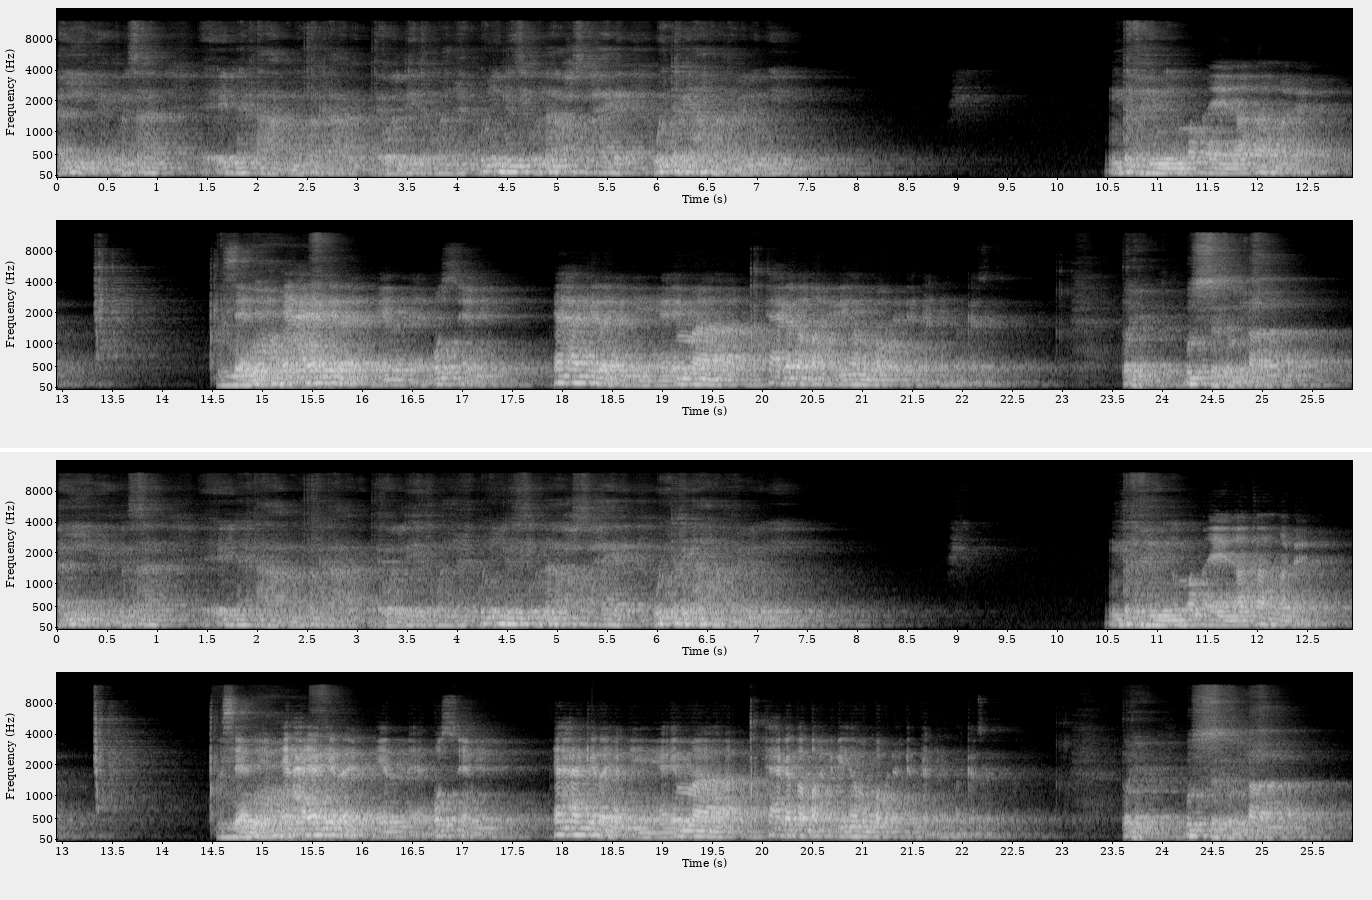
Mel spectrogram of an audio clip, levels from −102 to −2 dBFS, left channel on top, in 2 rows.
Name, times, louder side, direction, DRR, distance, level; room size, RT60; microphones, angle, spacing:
voice 1, 0.0-7.4 10.5-11.2 14.5-15.5 23.1-23.3 23.6-25.0, equal, 5° left, -6 dB, 4.9 m, -31 dB
voice 2, 11.2-12.5 14.5-17.3 17.9-19.7 20.0-22.1 24.9-25.3, right 1 dB, 60° right, 3 dB, 4.7 m, -27 dB
22.5 x 19.5 x 7.8 m, 2.2 s
head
